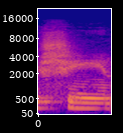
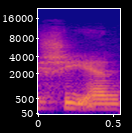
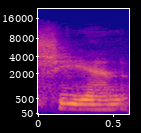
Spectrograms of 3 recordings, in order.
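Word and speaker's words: SHEIN: lot of people say sheen i always say she in because it's short for she inside and so i just pronounced it she in but i got it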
